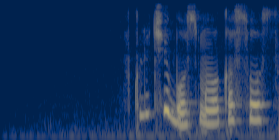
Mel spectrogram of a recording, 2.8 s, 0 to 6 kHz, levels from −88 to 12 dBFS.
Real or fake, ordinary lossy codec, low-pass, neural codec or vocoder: real; none; 5.4 kHz; none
